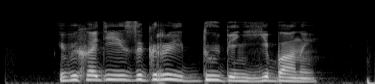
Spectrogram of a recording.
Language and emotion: Russian, angry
